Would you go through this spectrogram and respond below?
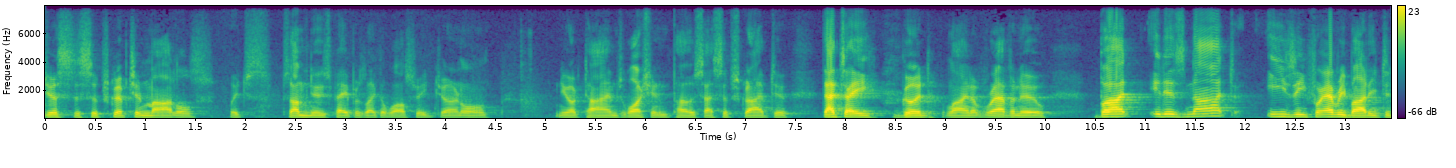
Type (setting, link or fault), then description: setting, live audience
